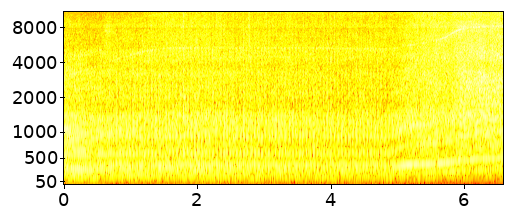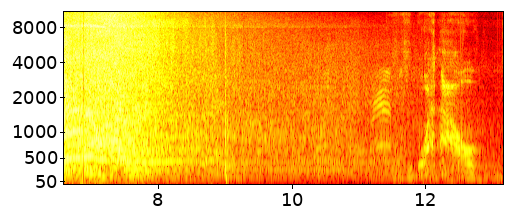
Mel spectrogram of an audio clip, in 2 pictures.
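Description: A turbocharged small block Ford 363 Mustang drag race car roars loud and sustained at a track, engine tone rising before fading into the distance, with voices and crowd noise briefly audible afterward.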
